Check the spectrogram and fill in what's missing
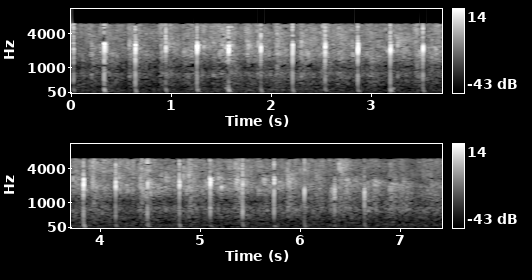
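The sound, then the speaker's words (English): At a church service, an audience applauds mothers steadily, a dense wash of clapping with one set of sharp, evenly spaced claps standing out in a quick rhythm, moderately loud throughout with no voices. “And moms, today we applaud you, and we want to do it again.”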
